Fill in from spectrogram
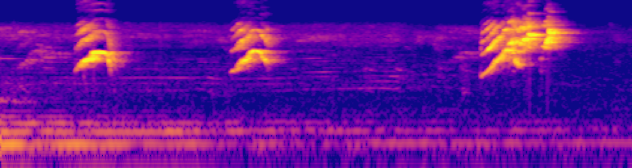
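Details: A male Australian finch gives three loud, harsh, downswept squawks, the last one longer and more complex, over a prominent low humming background.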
